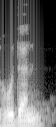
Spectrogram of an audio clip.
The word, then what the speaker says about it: هدى: قد يقول قائل ما الألف موجودة؟ أقول هي موجودة رسما لا نطقا، فالعبرة بالنطق. أقول هدى ورحا ومسعا ومرما ومفتدا ومستشفا، كل هذه الأسماء التي قلتها الآن يعني الألف حذفت وبقي التنوين لالتقاء الساكنين، بس هي بترسم يعني.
